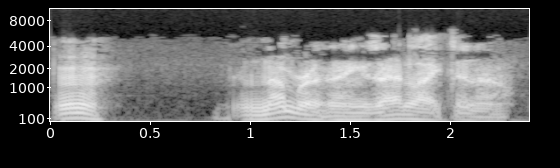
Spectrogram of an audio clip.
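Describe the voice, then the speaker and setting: An American actor playing a bold, sardonic adventurer captain in an old-time radio serial, with needling, probing delivery. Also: male voice, sits low, lively intonation, a little fast, husky, heavily acted. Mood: musing. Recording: muffled, echoey vintage radio recording.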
